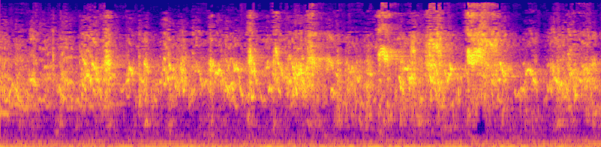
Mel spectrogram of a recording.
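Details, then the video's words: Pet budgerigars produce dense chirping chatter, quick raspy twitters and squeaky notes overlapping continuously, over a soft low background hum. "BUDGIE CHIRPING SOUNDS"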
